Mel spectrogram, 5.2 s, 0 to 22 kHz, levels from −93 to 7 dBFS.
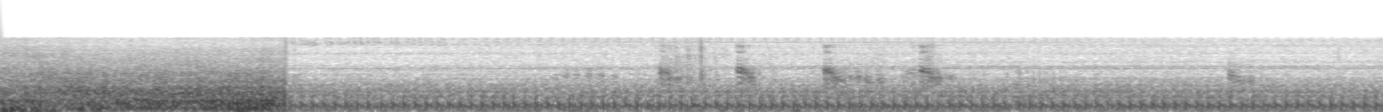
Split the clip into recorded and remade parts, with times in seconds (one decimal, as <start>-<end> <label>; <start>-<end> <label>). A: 0.0-1.9 recorded; 1.9-2.6 remade; 2.6-5.2 recorded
